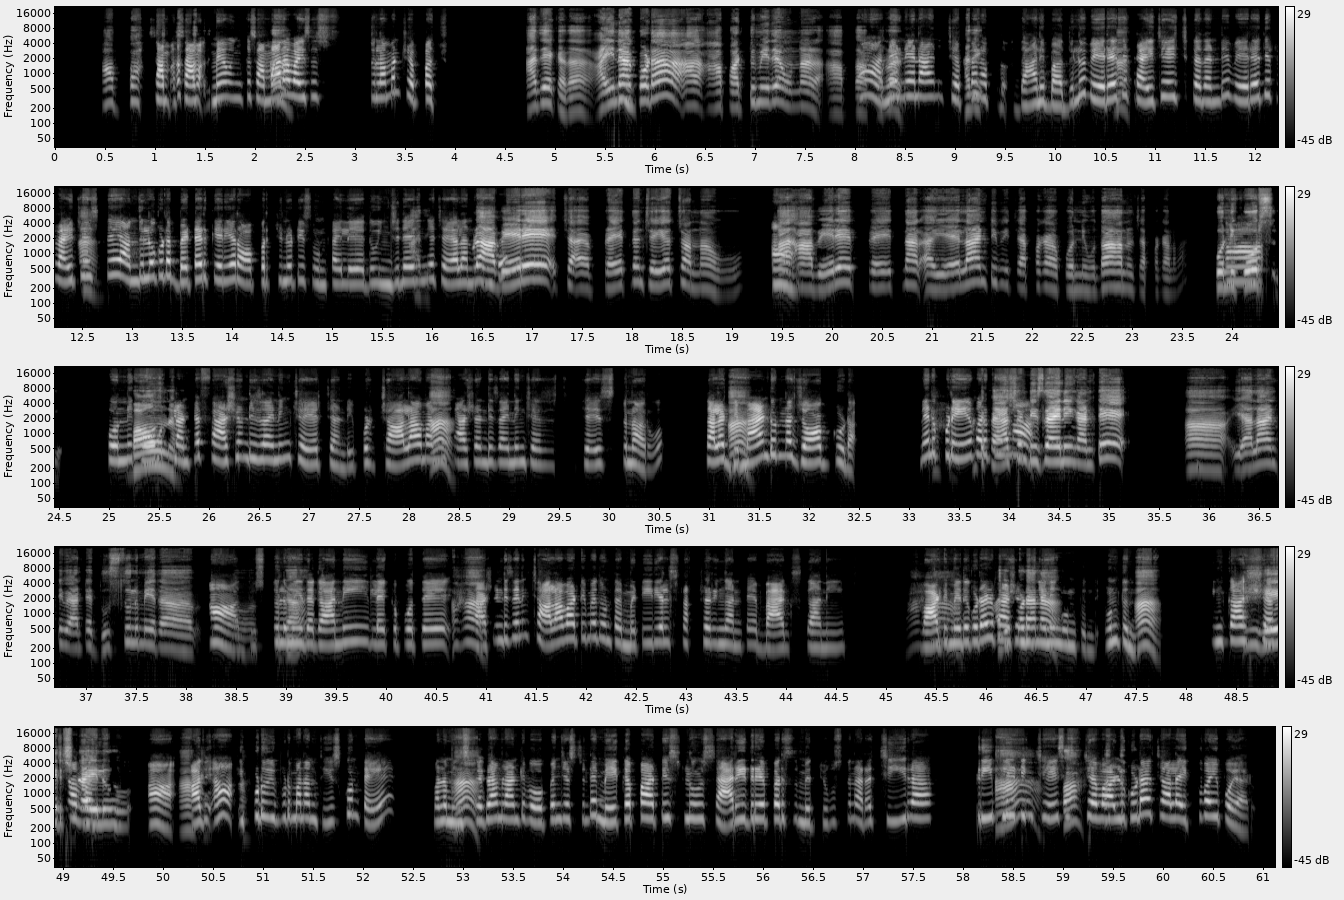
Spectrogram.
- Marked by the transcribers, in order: other background noise; laugh; in English: "ట్రై"; in English: "ట్రై"; in English: "బెటర్ కేరియర్"; in English: "ఫ్యాషన్ డిజైనింగ్"; in English: "ఫ్యాషన్ డిజైనింగ్"; in English: "జాబ్"; in English: "ఫ్యాషన్ డిజైనింగ్"; in English: "ఫ్యాషన్ డిజైనింగ్"; in English: "మెటీరియల్ స్ట్రక్చరింగ్"; in English: "బ్యాగ్స్"; in English: "ఫ్యాషన్"; in English: "చెఫ్స్"; in English: "హెయిర్"; in English: "ఇన్‌స్టాగ్రామ్"; in English: "ఓపెన్"; in English: "మేకప్"; in English: "సారీ డ్రేపర్స్"; in English: "ప్రీప్లీటింగ్"; giggle
- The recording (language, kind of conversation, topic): Telugu, podcast, వైద్యం, ఇంజనీరింగ్ కాకుండా ఇతర కెరీర్ అవకాశాల గురించి మీరు ఏమి చెప్పగలరు?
